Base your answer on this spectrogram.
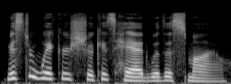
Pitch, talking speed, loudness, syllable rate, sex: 200 Hz, 210 wpm, -17 LUFS, 4.7 syllables/s, female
